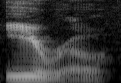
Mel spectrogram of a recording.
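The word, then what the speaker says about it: Iroh: pronunciation would be on the appropriate pronunciation would be eero for the uncle uh soka would be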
